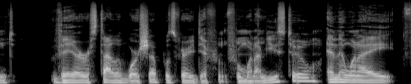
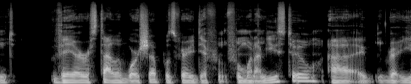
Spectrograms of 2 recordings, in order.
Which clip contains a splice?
first; 1 cut; at 3.2 s

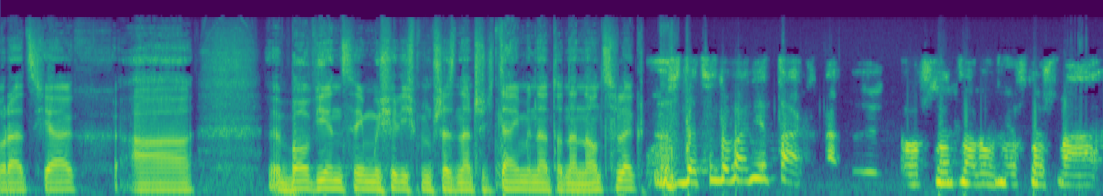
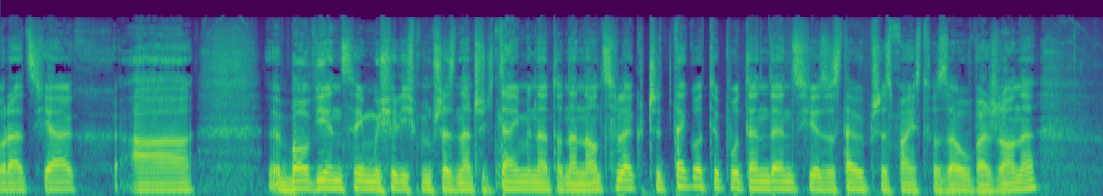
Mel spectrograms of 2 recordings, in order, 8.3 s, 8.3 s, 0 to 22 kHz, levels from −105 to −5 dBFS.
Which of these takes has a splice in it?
first; 2 cuts; at 4.8 s, 6.8 s

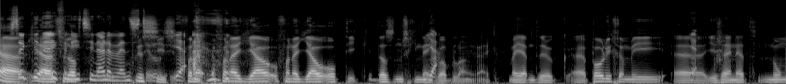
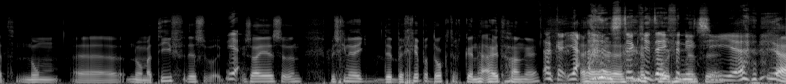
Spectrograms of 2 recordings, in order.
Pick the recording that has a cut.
first; 1 cut; at 5.0 s

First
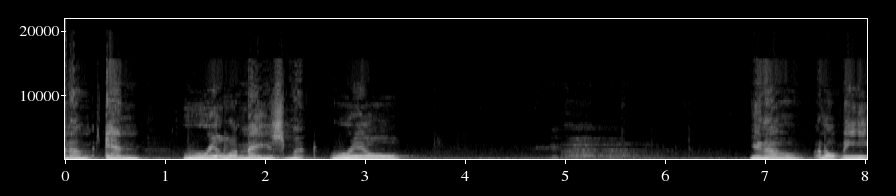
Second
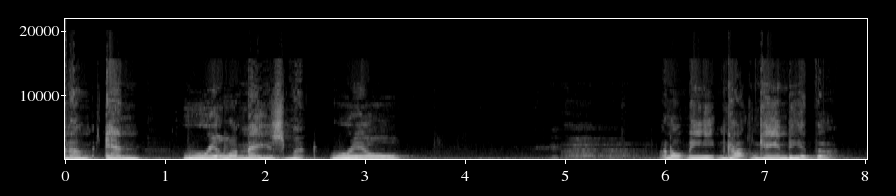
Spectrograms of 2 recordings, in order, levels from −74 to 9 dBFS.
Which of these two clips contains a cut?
second; 1 cut; at 5.9 s

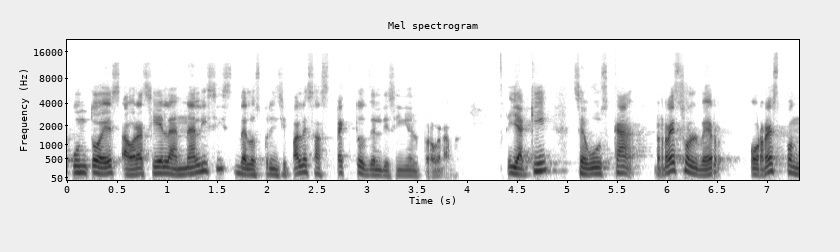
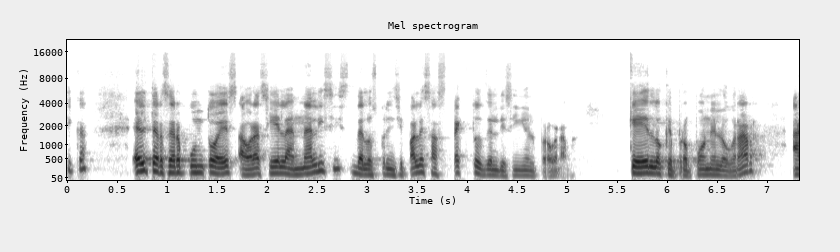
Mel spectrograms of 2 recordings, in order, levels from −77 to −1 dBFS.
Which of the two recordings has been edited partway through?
second; 1 cut; at 5.4 s

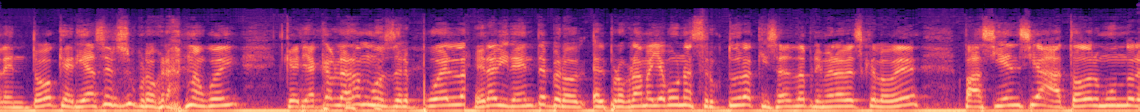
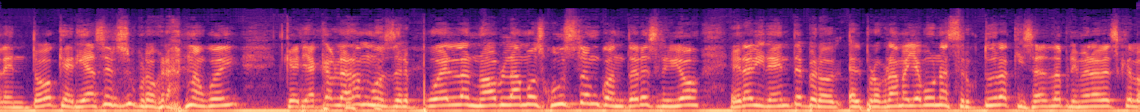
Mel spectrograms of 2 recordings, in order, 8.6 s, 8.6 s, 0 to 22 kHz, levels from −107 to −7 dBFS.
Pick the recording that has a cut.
first; 1 cut; at 3.5 s

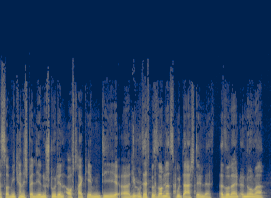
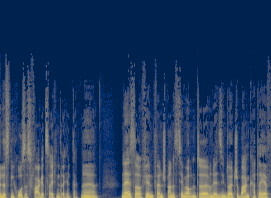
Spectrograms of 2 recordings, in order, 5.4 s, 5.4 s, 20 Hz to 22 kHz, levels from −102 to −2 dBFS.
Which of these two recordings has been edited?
second; 1 cut; at 4.2 s

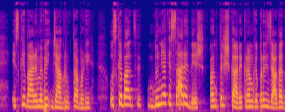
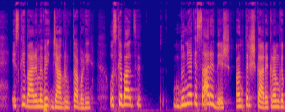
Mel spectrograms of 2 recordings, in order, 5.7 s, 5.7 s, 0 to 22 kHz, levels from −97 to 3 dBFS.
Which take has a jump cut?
first; 1 cut; at 2.9 s

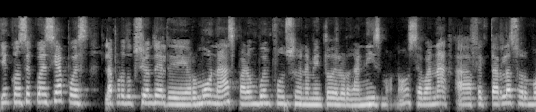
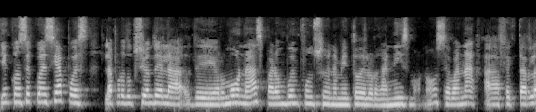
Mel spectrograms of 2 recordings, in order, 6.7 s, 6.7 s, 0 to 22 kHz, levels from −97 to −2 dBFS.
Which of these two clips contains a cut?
first; 1 cut; at 2.0 s

